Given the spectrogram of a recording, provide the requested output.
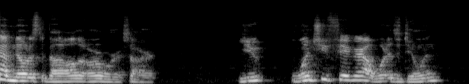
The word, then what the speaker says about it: Urwerk: This is a brand that I don't know a lot about, and I think it's pronounced Urwerk rather than your work.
